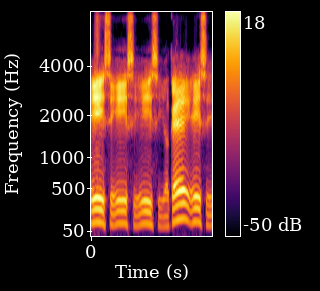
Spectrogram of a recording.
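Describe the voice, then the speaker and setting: Fairly even intonation marks a man's voice at medium pitch. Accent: Cuban. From Cuba. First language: Spanish. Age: 30s. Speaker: political commentary YouTuber. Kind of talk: casual vlog commentary. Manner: hesitant, with fillers.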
